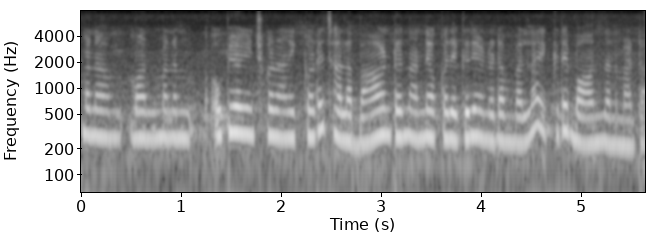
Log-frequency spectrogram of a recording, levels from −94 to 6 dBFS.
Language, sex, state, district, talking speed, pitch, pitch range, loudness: Telugu, female, Andhra Pradesh, Sri Satya Sai, 150 wpm, 270 Hz, 250-285 Hz, -14 LUFS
